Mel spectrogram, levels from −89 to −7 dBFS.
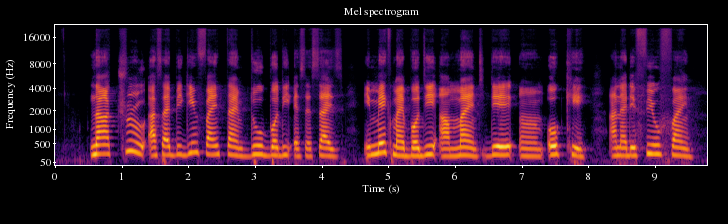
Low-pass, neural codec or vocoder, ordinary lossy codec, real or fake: none; autoencoder, 48 kHz, 128 numbers a frame, DAC-VAE, trained on Japanese speech; none; fake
